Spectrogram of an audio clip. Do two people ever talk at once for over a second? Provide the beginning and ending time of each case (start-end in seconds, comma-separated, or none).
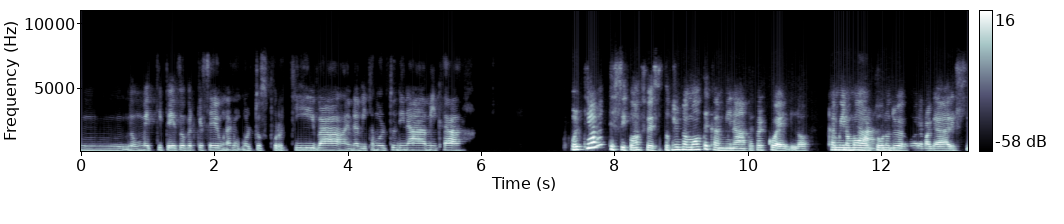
none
